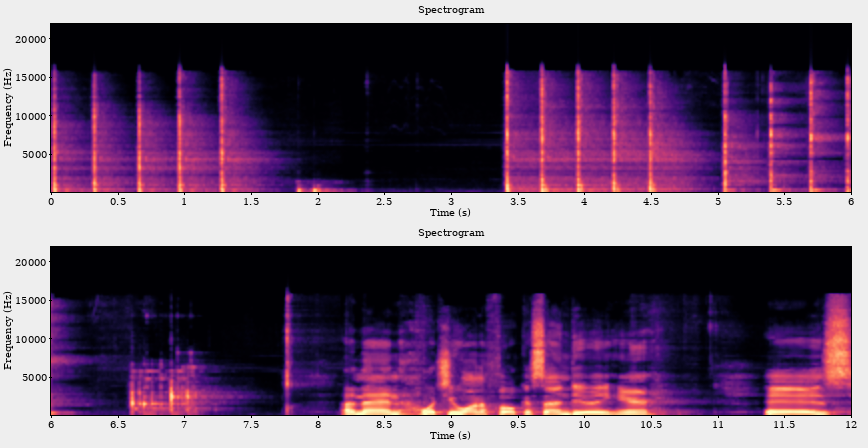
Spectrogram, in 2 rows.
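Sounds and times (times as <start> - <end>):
hammer hitting nail into wood: 0.0 - 1.6, 3.4 - 6.2.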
